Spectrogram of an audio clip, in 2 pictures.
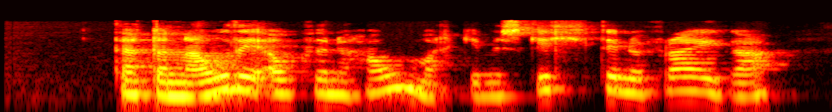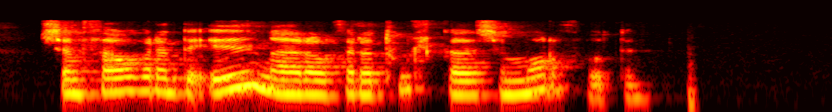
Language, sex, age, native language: Icelandic, female, 40-49, Icelandic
